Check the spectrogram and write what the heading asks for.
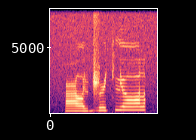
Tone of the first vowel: low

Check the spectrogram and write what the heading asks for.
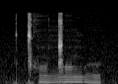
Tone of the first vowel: low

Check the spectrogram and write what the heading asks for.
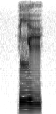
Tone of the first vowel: low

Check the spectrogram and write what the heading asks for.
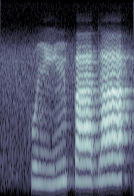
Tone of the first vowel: low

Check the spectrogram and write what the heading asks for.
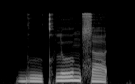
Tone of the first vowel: low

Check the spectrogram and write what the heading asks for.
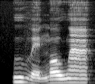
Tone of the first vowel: high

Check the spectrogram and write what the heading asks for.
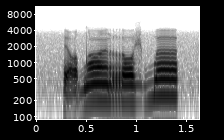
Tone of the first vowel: low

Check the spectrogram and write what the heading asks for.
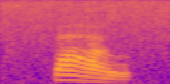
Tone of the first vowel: falling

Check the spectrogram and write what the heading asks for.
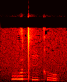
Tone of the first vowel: high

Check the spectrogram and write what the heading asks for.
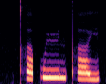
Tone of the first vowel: rising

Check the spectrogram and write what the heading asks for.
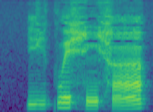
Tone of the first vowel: low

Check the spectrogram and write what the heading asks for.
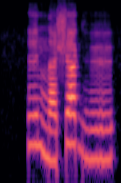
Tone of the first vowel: high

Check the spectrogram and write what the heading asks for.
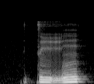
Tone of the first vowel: low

